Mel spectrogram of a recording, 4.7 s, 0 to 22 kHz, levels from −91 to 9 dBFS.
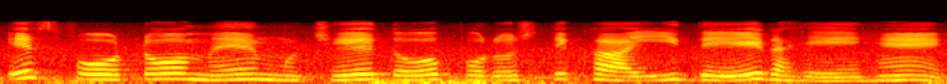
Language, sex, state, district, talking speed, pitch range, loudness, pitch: Hindi, female, Madhya Pradesh, Katni, 125 wpm, 210-250 Hz, -17 LUFS, 230 Hz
